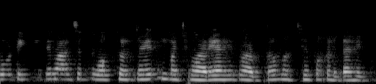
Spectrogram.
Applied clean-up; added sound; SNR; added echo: neural mask model DeepFilterNet 3.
